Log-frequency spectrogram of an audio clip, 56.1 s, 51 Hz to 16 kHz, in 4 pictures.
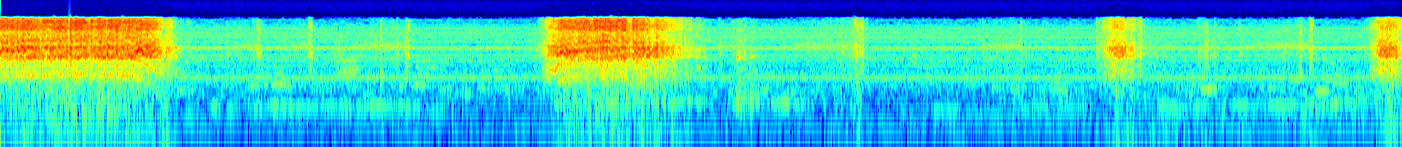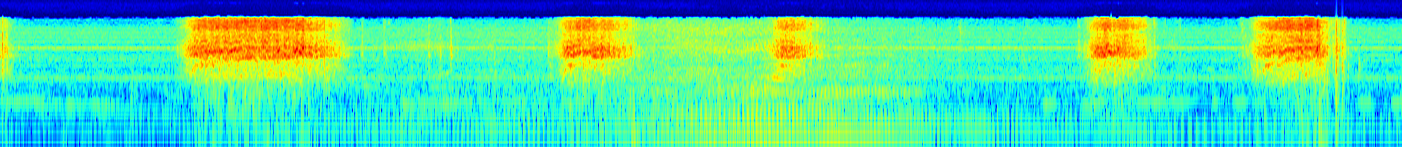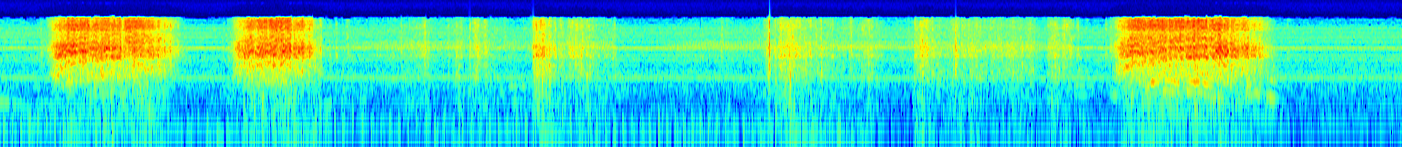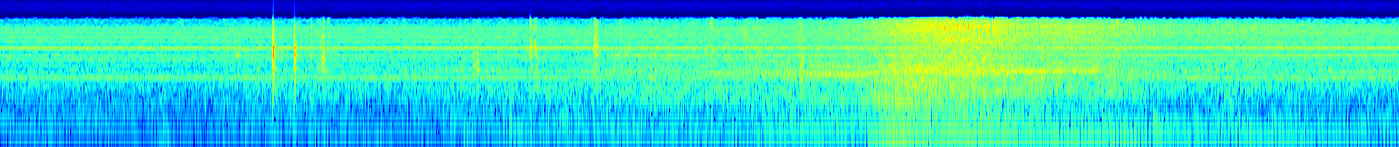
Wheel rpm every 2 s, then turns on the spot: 160, 10, 20, 70, 0, 10, 0, 10, 110, 10, 20, 10, 30, 60, 80, 50, 10, 10, 20, 50, 60, 0, 0, 0, 0, 0, 0, 0.
2-4 24-26 30-38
